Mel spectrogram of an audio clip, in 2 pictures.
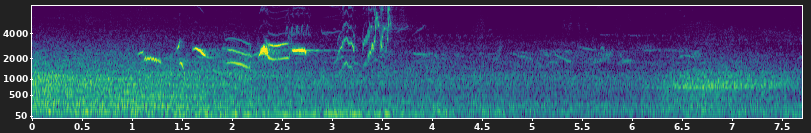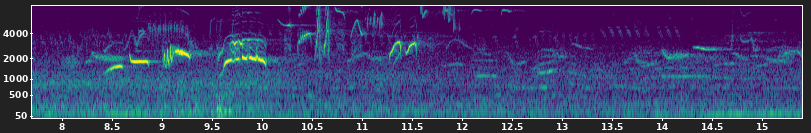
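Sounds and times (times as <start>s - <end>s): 
common blackbird song: 1.0s - 15.3s.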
